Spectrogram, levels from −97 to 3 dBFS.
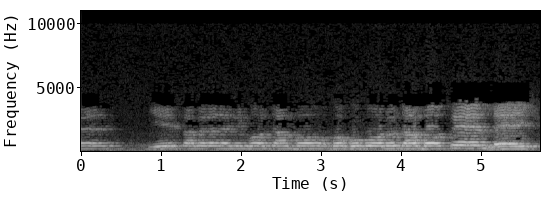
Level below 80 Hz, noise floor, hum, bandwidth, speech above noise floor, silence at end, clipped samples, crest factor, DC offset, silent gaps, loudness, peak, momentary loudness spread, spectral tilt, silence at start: -64 dBFS; -51 dBFS; none; 4.2 kHz; 24 dB; 0 s; under 0.1%; 12 dB; under 0.1%; none; -29 LUFS; -16 dBFS; 10 LU; -6.5 dB/octave; 0 s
